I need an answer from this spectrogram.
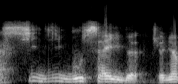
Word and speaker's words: Sidi Bou Saïd: T'es né le 8 juillet 77 à Sidi Bou Saïd. Je l'ai bien prononcé ?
